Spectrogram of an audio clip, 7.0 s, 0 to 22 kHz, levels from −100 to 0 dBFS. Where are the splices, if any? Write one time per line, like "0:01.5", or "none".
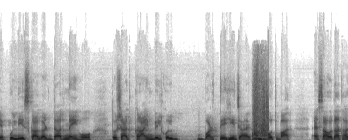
0:05.2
